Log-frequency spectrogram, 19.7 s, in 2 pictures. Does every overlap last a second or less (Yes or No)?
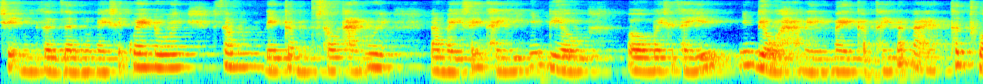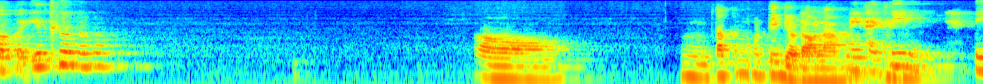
Yes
